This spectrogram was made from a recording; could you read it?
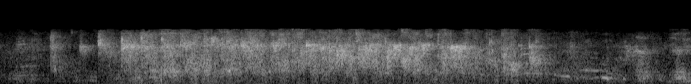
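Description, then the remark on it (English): An audience applauds, a dense wash of many hands clapping that swells within a second, holds steady for several seconds, then thins out toward the end. “And I thank you for your applause.”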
